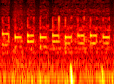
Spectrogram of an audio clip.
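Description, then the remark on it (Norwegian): A quick run of telephone keypad tones as a call is dialed to a name-change office, about eight or nine short beeps in a steady rhythm, each a bright two-pitched chirp, with a couple of low thumps underneath. “Jeg skal ringe bytte navnsentralen.”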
